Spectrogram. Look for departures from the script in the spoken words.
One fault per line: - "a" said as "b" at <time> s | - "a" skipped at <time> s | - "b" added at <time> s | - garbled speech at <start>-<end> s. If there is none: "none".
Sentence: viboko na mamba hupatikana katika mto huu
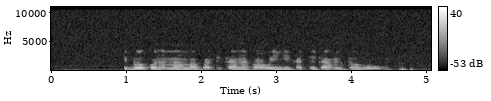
- "kwa wingi" added at 2.6 s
